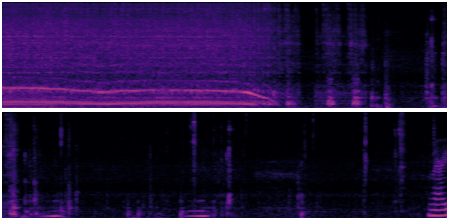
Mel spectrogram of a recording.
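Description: A sewing machine stitches vinyl piping with a steady close whirring run for about four seconds, winding down abruptly, followed by scattered clicks, taps and handling of the fabric.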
